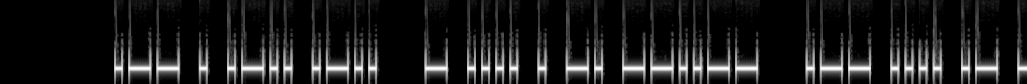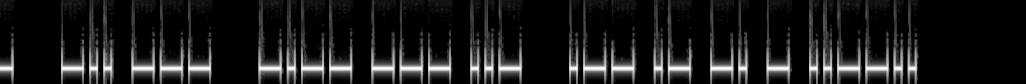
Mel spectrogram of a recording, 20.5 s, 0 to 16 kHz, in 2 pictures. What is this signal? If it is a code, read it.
Morse code, heard as a keyed tone, about 17 wpm, 700 Hz. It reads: WELL THEN, WHAT DO YOU WANT?
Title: Sentences from Top 200 Words 17wpm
